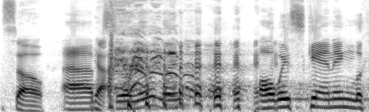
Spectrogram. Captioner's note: laughter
